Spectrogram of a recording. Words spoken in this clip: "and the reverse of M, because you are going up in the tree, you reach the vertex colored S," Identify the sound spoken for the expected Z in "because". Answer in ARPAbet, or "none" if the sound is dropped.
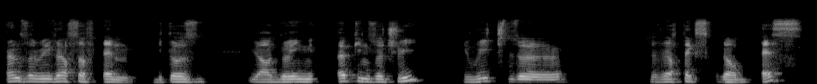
Z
